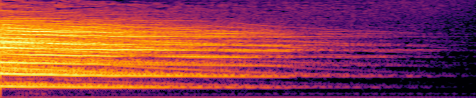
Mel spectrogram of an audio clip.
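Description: A final sustained electric guitar note slides slowly down in pitch as it fades out, ending the song, and dies away to silence about a second and a half in.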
